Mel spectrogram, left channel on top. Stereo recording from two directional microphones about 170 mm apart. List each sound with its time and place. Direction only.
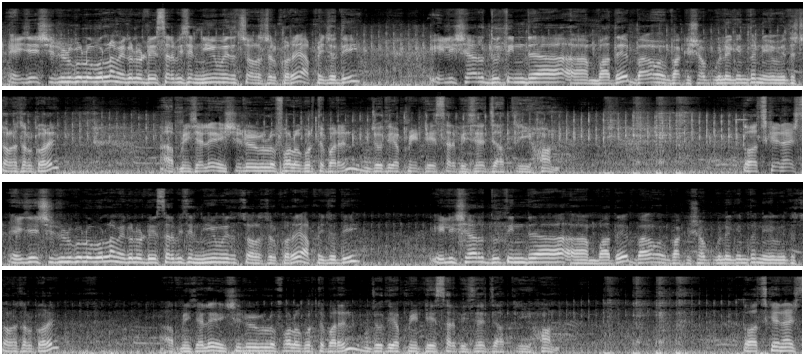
0.1 s a man's voice: 20° right (ahead or behind)
0.6 s speech: 5° right (ahead or behind)
7.2 s speech: 5° right (ahead or behind)
9.6 s speech: 5° right (ahead or behind)
15.4 s speech: 10° right (ahead or behind)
